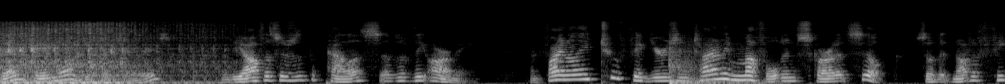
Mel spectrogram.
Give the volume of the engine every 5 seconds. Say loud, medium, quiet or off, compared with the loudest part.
loud, off.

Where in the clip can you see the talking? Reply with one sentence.
You can hear the talking from 0.0 to 4.7 s and from 5.3 to 10.0 s.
